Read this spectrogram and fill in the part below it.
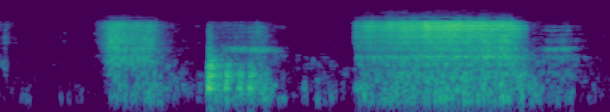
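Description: A thin stick scrapes and dabs across a painted canvas.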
